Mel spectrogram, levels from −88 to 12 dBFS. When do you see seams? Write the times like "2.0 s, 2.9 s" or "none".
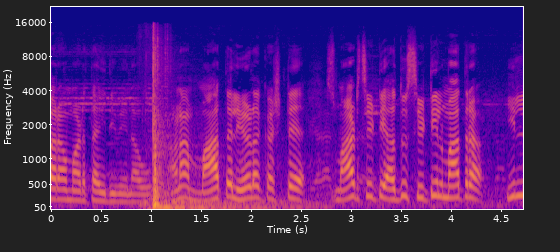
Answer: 1.1 s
